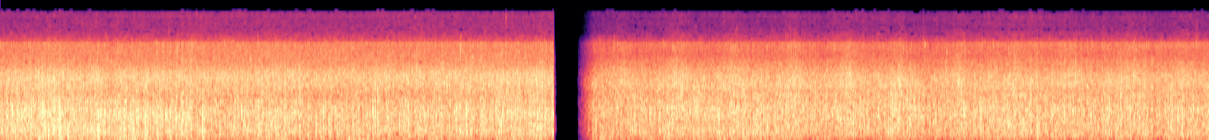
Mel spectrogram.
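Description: Heavy rain falling steadily on a flooded street, an even hiss of drops hitting standing water; the sound cuts out for a moment a little past halfway.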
